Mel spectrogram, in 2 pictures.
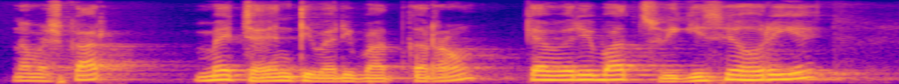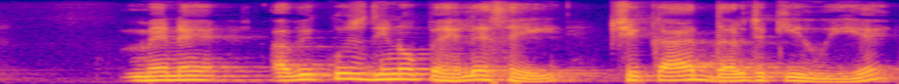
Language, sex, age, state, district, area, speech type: Hindi, male, 30-45, Madhya Pradesh, Ujjain, urban, spontaneous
